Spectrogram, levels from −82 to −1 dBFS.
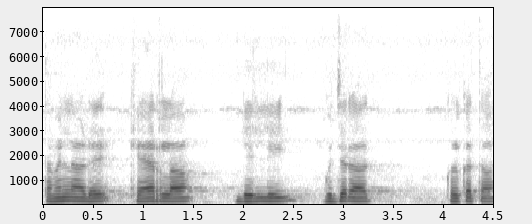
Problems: constant background noise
